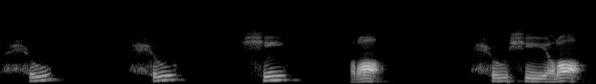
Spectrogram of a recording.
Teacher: درمیان سے ادا کریں گے ہا کی آواز کو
